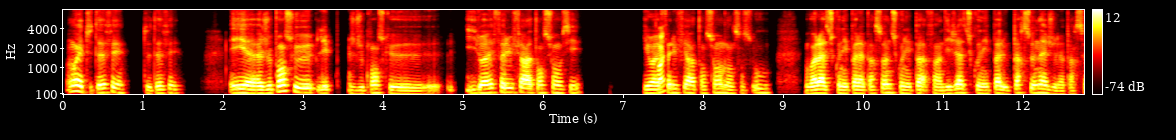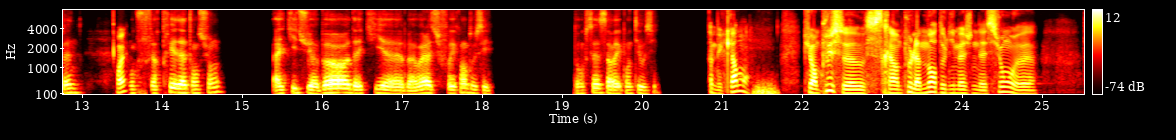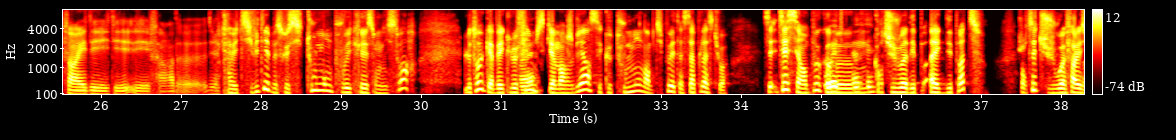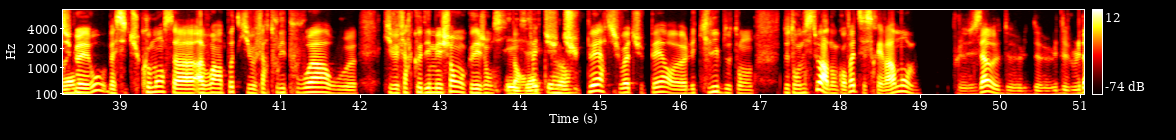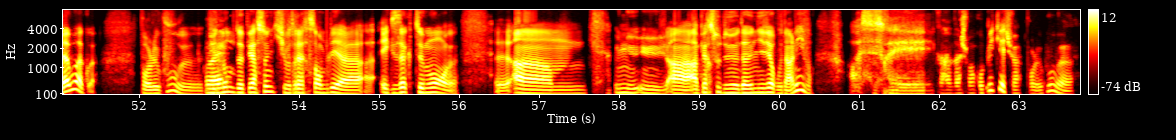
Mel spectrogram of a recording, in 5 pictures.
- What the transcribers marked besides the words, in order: tapping
- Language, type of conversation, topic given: French, unstructured, Comment une journée où chacun devrait vivre comme s’il était un personnage de roman ou de film influencerait-elle la créativité de chacun ?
